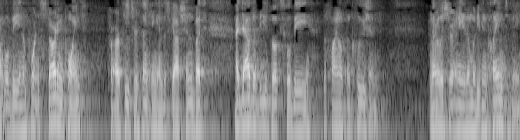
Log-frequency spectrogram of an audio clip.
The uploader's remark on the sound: Faith Presbyterian Church – Evening Service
